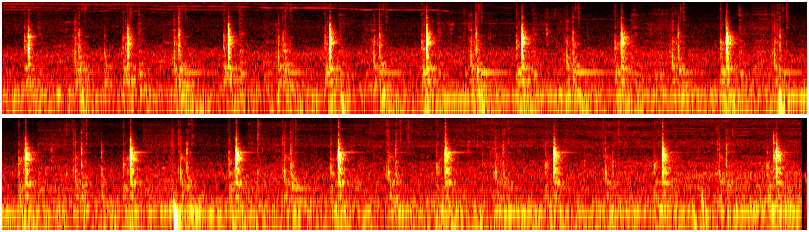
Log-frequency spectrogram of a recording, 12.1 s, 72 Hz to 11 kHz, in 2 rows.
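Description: Daytona 2-ton hydraulic floor jack being pumped by its handle under a pickup truck's load, clicking in a steady rhythm of about two to three clicks a second as the saddle rises.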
